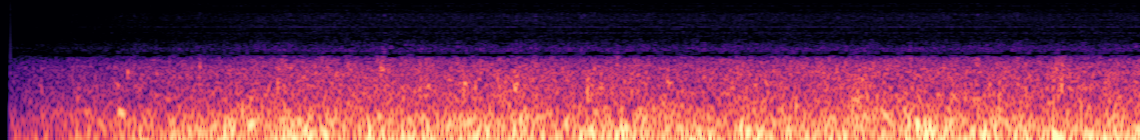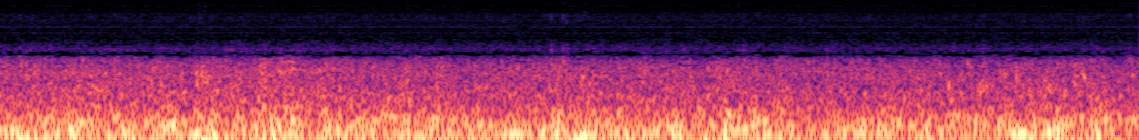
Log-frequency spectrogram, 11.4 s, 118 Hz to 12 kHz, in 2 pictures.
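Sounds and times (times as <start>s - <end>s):
groundwater flowing underground: 0.0s - 11.3s.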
